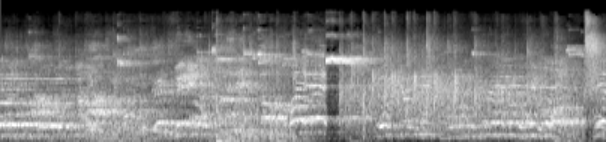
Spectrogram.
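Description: Voices calling and shouting across an echoing gym during a basketball game, with a basketball bouncing on the court floor.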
